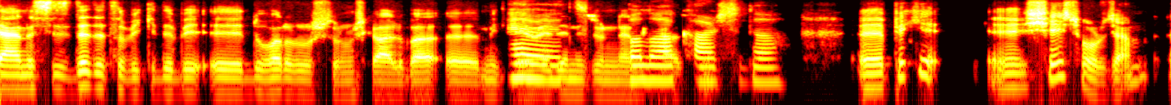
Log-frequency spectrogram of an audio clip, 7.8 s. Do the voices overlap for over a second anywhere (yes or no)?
yes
